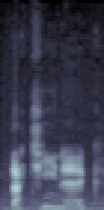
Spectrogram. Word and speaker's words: tatínek: Again, this one might be a little bit complicated to pronounce, but it's basically very soft T with Y maybe. And also, for instance, it's included in the word tatínek, which means daddy in Czech.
